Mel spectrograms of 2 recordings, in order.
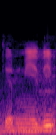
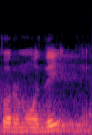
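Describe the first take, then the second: First: The name is said with i vowels: Tirmidzi. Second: The name is said with u vowels: Turmudi. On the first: "atau Tirmidzi biasanya" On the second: "bacanya bisa dua"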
